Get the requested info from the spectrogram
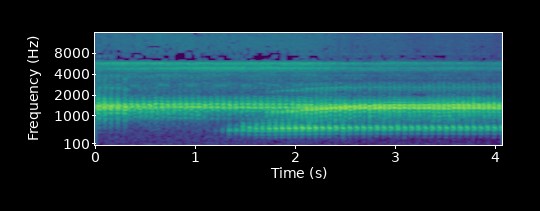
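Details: Frogs and toads calling outdoors: a rapid rhythmic trill of closely spaced pulses, joined after a second by a lower, deeper pulsed trill, both overlapping steadily.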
